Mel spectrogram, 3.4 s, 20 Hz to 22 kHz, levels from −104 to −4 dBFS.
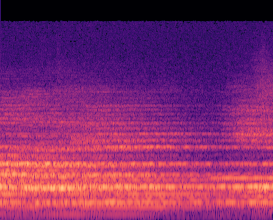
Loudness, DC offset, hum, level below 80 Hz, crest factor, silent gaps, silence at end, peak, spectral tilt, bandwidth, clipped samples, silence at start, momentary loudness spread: -26 LUFS; under 0.1%; none; -66 dBFS; 14 dB; none; 0 s; -10 dBFS; -5 dB/octave; 15 kHz; under 0.1%; 0 s; 10 LU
